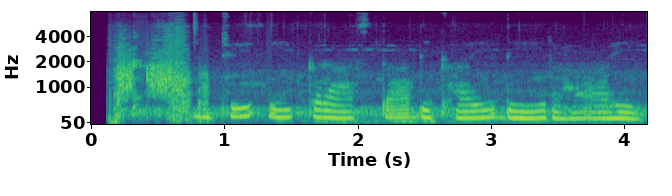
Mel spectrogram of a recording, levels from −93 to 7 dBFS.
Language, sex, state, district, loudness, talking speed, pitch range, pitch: Hindi, female, Madhya Pradesh, Dhar, -13 LUFS, 100 wpm, 165-190 Hz, 175 Hz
